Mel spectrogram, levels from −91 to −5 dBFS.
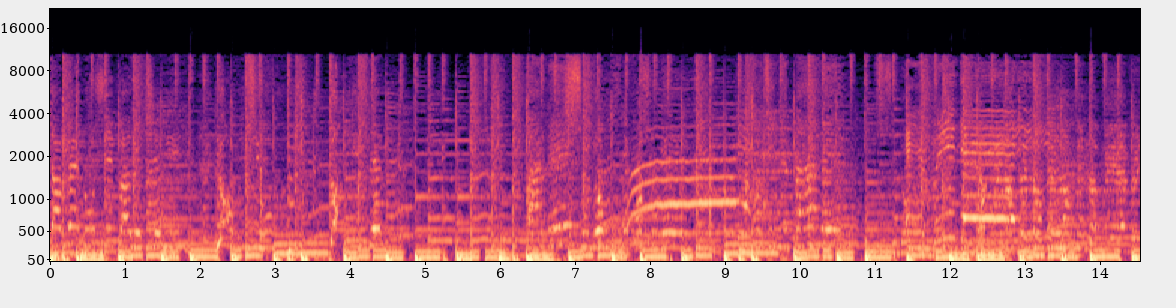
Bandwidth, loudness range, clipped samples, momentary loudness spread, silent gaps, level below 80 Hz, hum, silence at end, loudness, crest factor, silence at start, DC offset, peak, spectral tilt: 11 kHz; 2 LU; under 0.1%; 5 LU; none; -16 dBFS; none; 0 s; -15 LUFS; 12 dB; 0 s; under 0.1%; 0 dBFS; -6 dB/octave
